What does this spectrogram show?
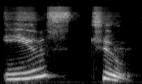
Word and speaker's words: used to: E a gente vai usar a mesma estrutura do used to, até na pronúncia a gente tem a mesma conexão do D com o T, uma coisa só, used to.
